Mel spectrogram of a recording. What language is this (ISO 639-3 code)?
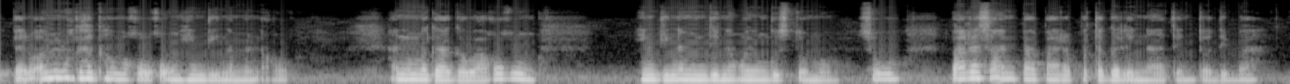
fil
